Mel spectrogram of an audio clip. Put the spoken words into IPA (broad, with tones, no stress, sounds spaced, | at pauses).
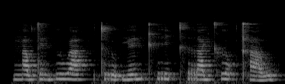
ŋ a˩˦ w t e˩˦ n p l u˧ a̯ | t r u˨˩ ʔ j e˥˩ n kʰ r i˦˥ ʔ kʰ r a˧ j kʰ l o˥˩ k̚ tʰ a˩˦ w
